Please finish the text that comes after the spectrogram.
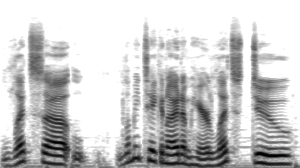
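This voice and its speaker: A man's voice: on the high side, lively intonation, normal speed, dry recording, soft background music. A man in his forties with a Philadelphia accent, hosting a casual coding live stream through a headset and thinking aloud with lots of fillers. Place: home studio, indoors.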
